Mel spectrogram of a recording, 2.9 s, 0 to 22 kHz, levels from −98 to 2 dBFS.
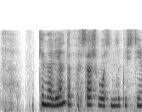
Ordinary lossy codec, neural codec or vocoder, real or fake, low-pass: AAC, 32 kbps; none; real; 7.2 kHz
